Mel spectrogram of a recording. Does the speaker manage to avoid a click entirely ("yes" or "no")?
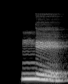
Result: yes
